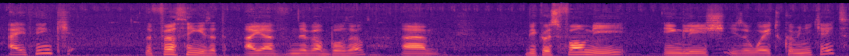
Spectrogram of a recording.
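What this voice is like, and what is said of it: Thick French accent. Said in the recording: “you've never lost this French accent... you have such a thick French accent”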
